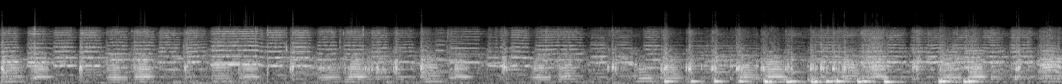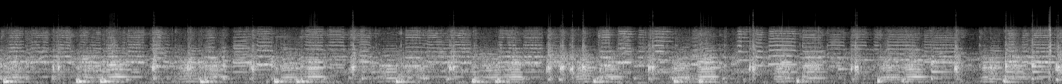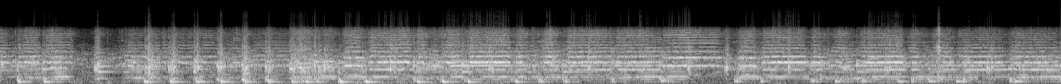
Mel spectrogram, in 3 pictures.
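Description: High school marching band playing live: brass carrying the melody over a steady drum beat, the low beats growing strong about seven seconds in.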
